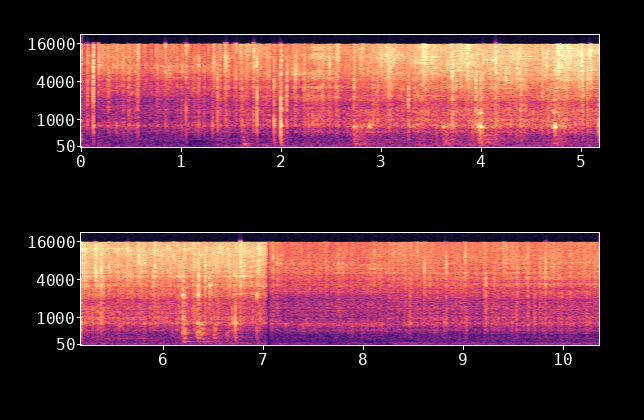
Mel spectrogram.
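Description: Dried anchovies (dilis) frying in a pot: a steady sizzle with a few sharp clicks. The sizzle drops suddenly to a quieter level about seven seconds in.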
